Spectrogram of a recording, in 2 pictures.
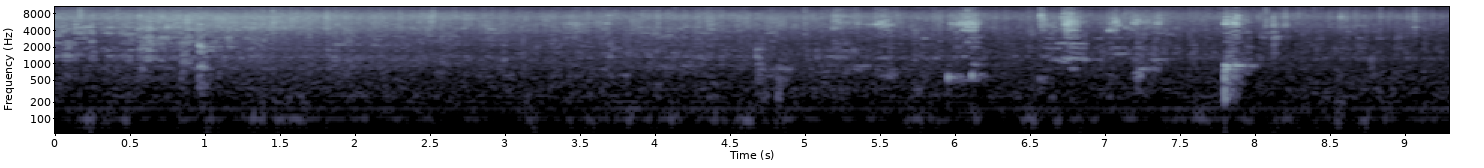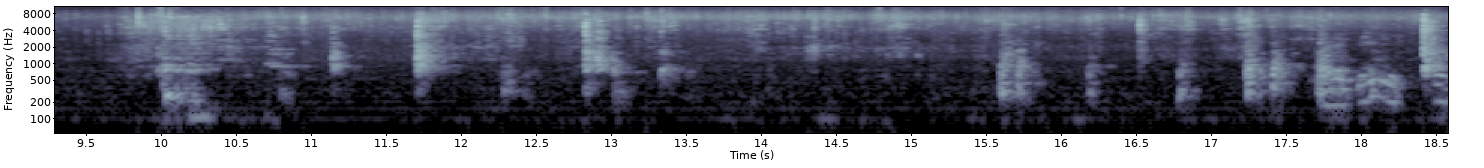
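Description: Potatoes are tipped into a pan of coarsely pounded ginger-chilli paste over low gas and mixed, giving a steady sizzle with repeated spoon scrapes and a louder rush as they go in, no talk.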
